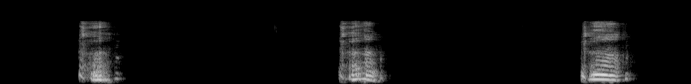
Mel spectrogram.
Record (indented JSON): {
  "three_cough_length": "6.9 s",
  "three_cough_amplitude": 25997,
  "three_cough_signal_mean_std_ratio": 0.28,
  "survey_phase": "beta (2021-08-13 to 2022-03-07)",
  "age": "18-44",
  "gender": "Female",
  "wearing_mask": "No",
  "symptom_cough_any": true,
  "symptom_sore_throat": true,
  "smoker_status": "Never smoked",
  "respiratory_condition_asthma": false,
  "respiratory_condition_other": false,
  "recruitment_source": "Test and Trace",
  "submission_delay": "0 days",
  "covid_test_result": "Negative",
  "covid_test_method": "LFT"
}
